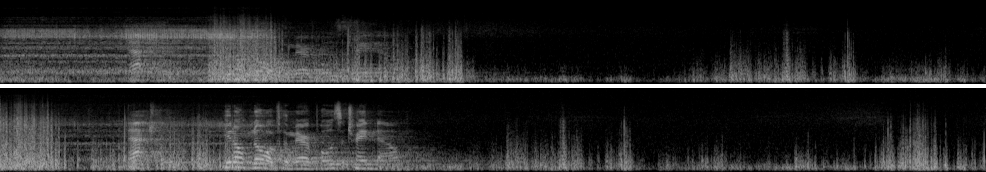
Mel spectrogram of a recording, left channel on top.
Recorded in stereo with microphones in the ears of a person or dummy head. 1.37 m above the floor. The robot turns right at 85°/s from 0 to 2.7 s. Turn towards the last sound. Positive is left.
turn(degrees=-50)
